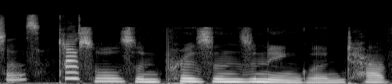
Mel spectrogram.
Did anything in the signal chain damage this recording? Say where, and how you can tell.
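Yes: a wrong sample rate at playback from 0.8 s onward, fitting 44.1 kHz audio played at 22 kHz, drops the speech to half speed and an octave lower.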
